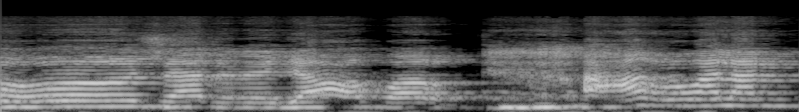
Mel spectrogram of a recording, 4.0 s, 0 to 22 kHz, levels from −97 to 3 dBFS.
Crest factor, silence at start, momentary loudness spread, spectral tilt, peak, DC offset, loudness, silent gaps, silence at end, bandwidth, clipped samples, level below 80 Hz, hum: 14 dB; 0 s; 6 LU; -6 dB/octave; -10 dBFS; under 0.1%; -22 LUFS; none; 0 s; 12 kHz; under 0.1%; -72 dBFS; none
